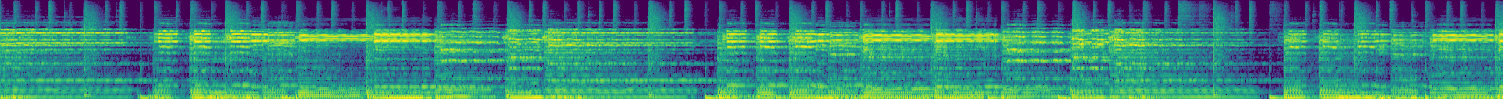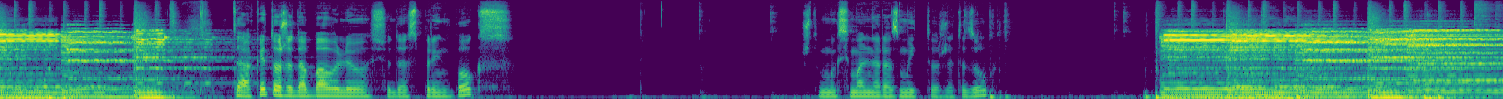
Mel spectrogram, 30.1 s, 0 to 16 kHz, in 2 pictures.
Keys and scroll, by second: 16.5 space, 24.9 space, 26.4 space.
